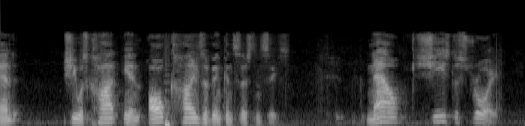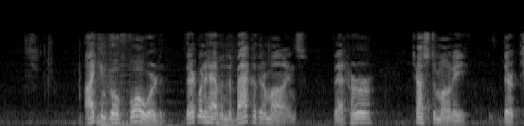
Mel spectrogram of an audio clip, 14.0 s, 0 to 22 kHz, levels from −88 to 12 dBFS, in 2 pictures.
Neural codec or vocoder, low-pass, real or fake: none; 7.2 kHz; real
